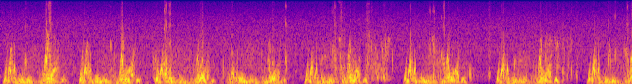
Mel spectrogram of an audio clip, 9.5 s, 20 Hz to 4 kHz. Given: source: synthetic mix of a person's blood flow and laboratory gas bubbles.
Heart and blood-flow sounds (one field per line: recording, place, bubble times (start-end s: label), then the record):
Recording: Doppler ultrasound of blood flow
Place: precordium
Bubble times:
0.29-0.42 s: bubbles
0.61-0.87 s: bubbles
1.63-1.74 s: bubbles
2.27-2.62 s: bubbles
3.31-3.38 s: bubbles
3.43-3.52 s: bubbles
4.24-4.33 s: bubbles
4.77-4.89 s: bubbles
4.92-5.38 s: bubbles
5.46-5.92 s: bubbles
6.42-6.80 s: bubbles
7.01-7.12 s: bubbles
7.31-7.37 s: bubbles
7.67-8.07 s: bubbles
8.14-8.69 s: bubbles
9.05-9.28 s: bubbles
9.33-9.48 s: bubbles
From the record:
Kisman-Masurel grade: 242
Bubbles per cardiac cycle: several, 3 to 8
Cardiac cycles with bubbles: 100%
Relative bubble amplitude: moderate (0.250 to 0.450)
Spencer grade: 3 (all of the cardiac periods contain showers or single bubble signals, but not dominating or overriding the cardiac motion signals)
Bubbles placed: only in the low amplitude regions of the cardiac cycle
